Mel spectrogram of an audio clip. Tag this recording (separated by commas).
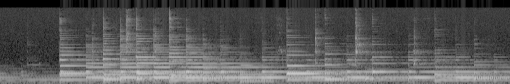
Guitar, Music, Strum, Musical instrument, Plucked string instrument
